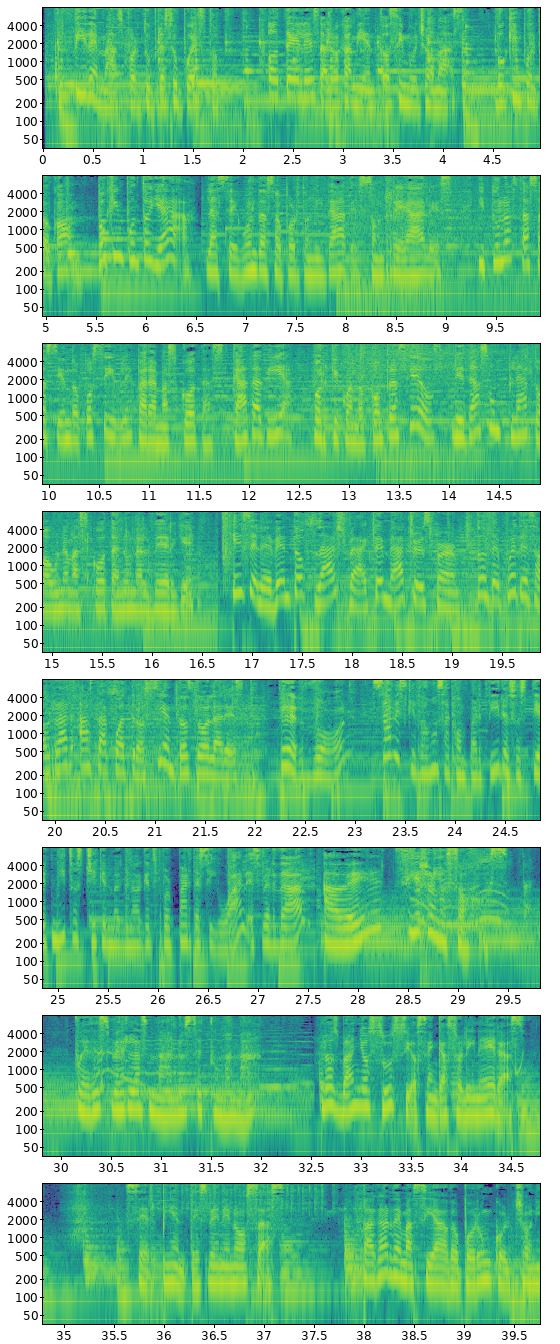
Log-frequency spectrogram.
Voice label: Commercial Spanish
